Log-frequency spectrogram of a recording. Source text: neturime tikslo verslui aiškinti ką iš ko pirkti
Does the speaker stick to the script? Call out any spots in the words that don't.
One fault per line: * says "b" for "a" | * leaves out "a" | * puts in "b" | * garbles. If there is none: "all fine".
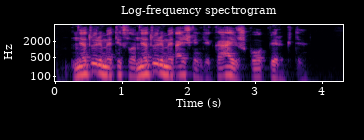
* says "neturime" for "verslui"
